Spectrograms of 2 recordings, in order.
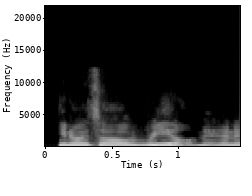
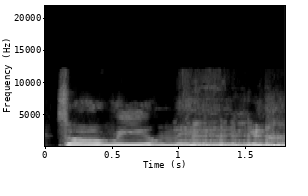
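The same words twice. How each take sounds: First: Said in the usual way. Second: Higher, louder laid-back hippie voice. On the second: Shown as a demonstration. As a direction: play a chilled-out hippie. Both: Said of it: "sound like a hippie".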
